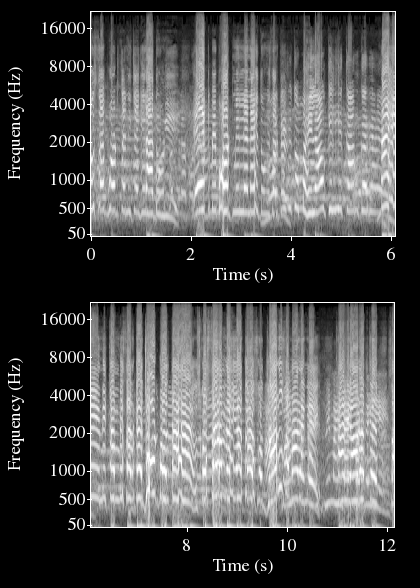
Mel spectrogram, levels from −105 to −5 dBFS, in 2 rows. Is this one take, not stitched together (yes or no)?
yes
